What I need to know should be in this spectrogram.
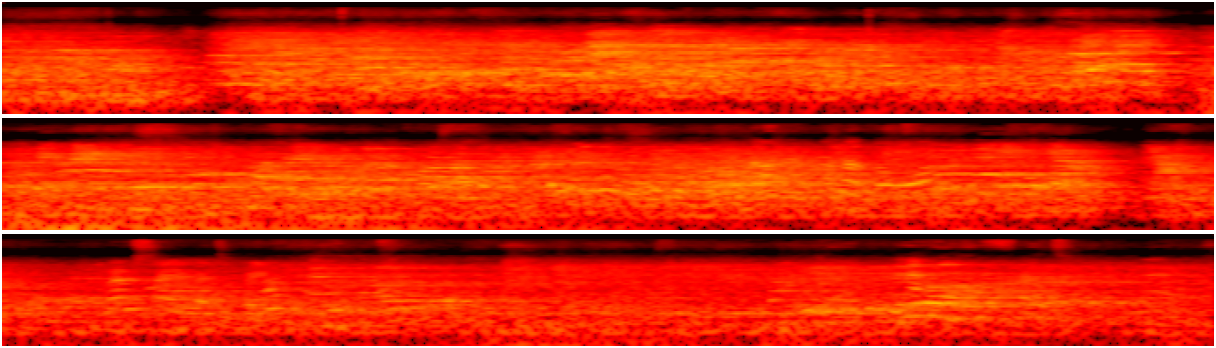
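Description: Children and adults chatter nearby in an echoing hall.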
